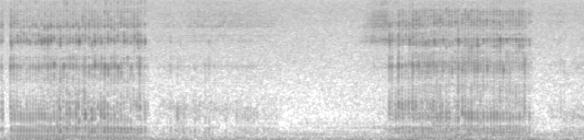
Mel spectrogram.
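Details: Gilbert, a bulldog dozing in a sitting position, gives two harsh, rumbling snores about two and a half seconds apart, each lasting over a second, with softer noisy breaths between them in a small room.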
